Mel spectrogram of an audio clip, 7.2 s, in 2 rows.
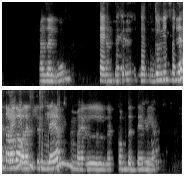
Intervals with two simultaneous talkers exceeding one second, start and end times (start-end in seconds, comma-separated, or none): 3.5-4.9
